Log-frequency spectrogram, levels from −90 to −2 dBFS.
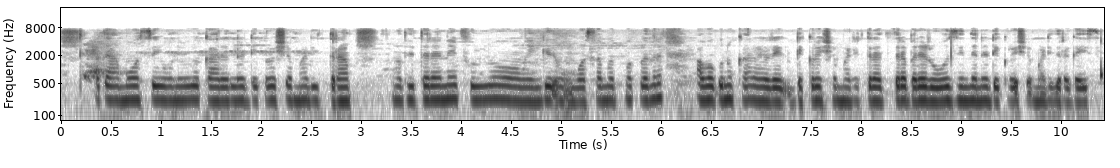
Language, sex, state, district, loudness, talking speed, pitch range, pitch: Kannada, female, Karnataka, Bijapur, -26 LUFS, 150 wpm, 205-215 Hz, 210 Hz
